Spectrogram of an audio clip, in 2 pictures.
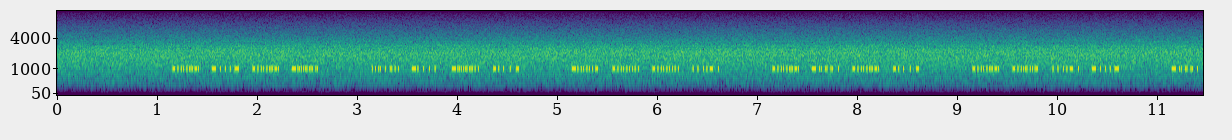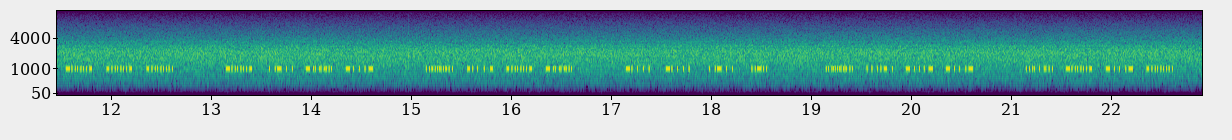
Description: Hellschreiber (Feld-Hell, 122.5 baud), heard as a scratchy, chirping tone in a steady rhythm, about 1000 Hz, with radio static. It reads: GNGB XLEV DCCJ GFGV GQJN PDOC DTRH ZVOR LLTI SJNM XDMC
